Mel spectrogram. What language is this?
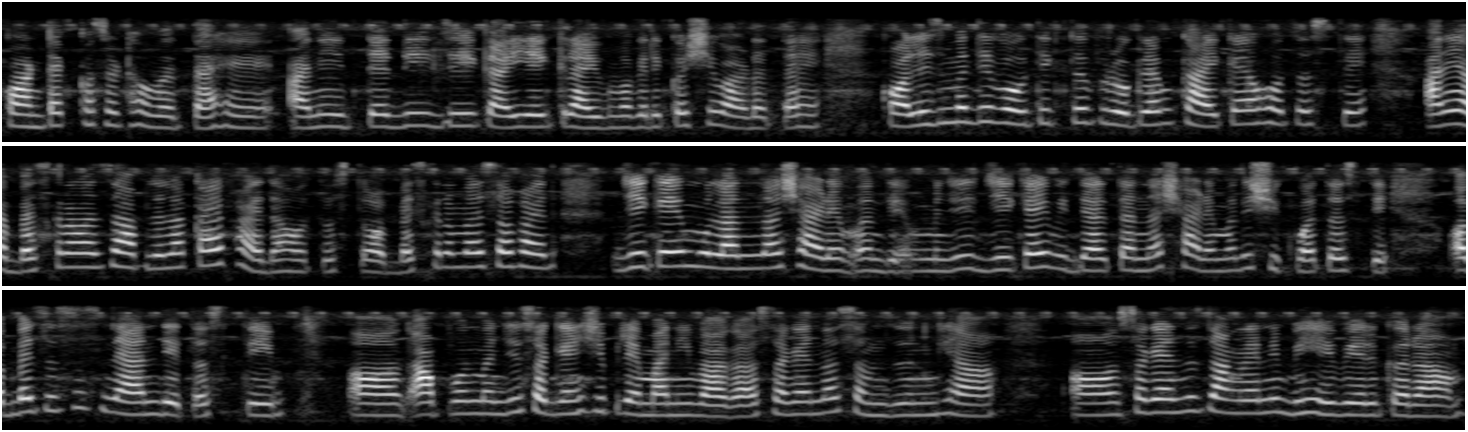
Marathi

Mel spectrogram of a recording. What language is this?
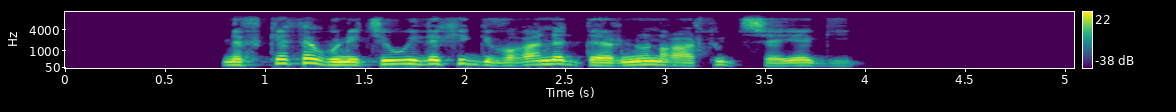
Kabyle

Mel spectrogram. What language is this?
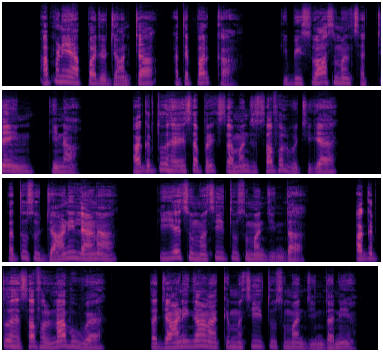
Gaddi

